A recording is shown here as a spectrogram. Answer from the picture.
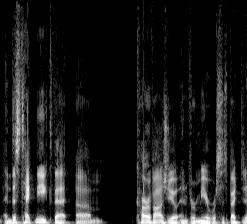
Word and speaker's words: Caravaggio: This is a technique which a famous artist Carvajio, if I'm pronouncing that correct, Michelangelo Carvajio as well as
